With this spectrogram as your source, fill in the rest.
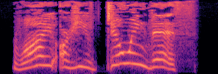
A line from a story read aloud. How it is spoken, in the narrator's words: shout, tears filling my eyes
